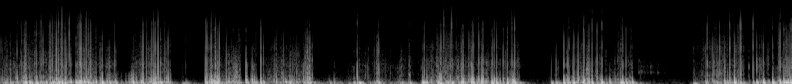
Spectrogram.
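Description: Long nails scratch across a silver rhinestone mesh sheet held close over a foam mic, producing dense, crackly bursts of scraping with a heavy, boomy low rumble. The scratching comes in several long runs, broken by brief pauses around two seconds and five and a half seconds, and a near-silent gap before the last run.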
